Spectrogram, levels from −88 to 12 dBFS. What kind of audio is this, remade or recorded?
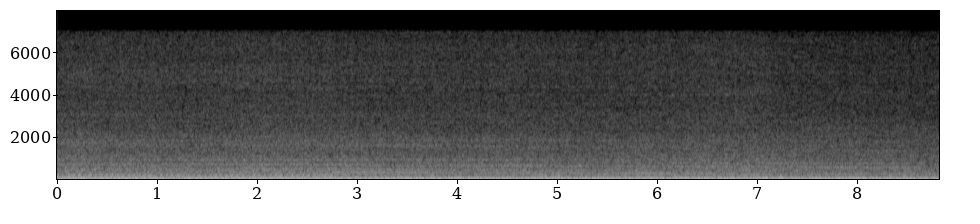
recorded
